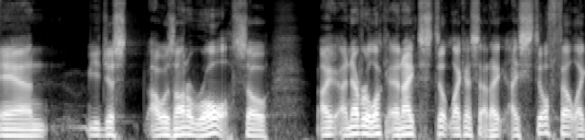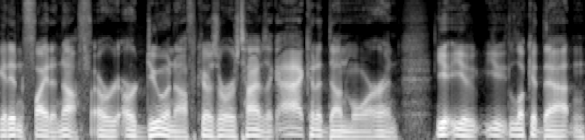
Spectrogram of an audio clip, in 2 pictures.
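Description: With an unremarkable speaking voice, a man talks at a fairly quick pace, fairly low in pitch, with ordinary pitch variation. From Canada (Edmonton, Alberta). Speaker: former pro hockey player. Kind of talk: interview storytelling.

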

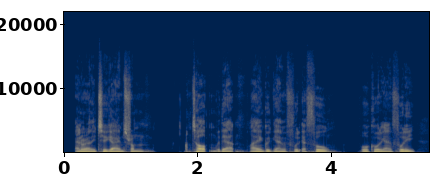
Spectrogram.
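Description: A man with an Australian accent speaks at a fairly quick pace in a very deep, low pitch. The recording is very clean, with a silent background and dry, close sound with no echo. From Adelaide, South Australia. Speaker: amateur Australian rules football vice-captain. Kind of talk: casual chat. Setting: studio.

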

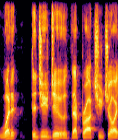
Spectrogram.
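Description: An unremarkable speaking voice with an American accent moves at a fairly slow pace. The intonation is lively, and the recording is very clean with a silent background. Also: man. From US Midwest, Chicago suburbs. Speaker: personal development coach. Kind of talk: casual interview.

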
